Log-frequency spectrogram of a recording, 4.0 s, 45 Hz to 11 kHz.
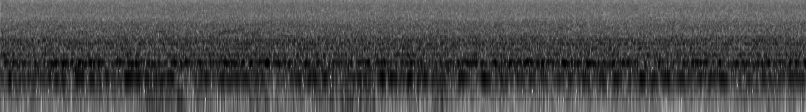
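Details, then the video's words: Colony of honey bees at the hive while foraging on linden nectar, 3 June; continuous even buzzing from many insects, a constant low drone layered with higher harmonics, no other sounds. "alveare api durante la raccolta del nettare miele di tiglio 3 giugno"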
